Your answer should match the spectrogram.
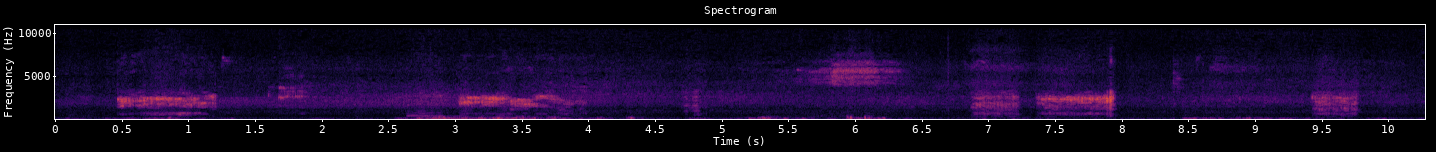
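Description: Short bursts of tinny, radio-like sound from a phone's speaker, a spirit-box style ghost-hunting app sweeping through fragments, four or so bursts a few seconds apart. Low rumbles on the microphone come and go in between.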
